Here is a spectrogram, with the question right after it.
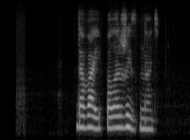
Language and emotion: Russian, neutral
